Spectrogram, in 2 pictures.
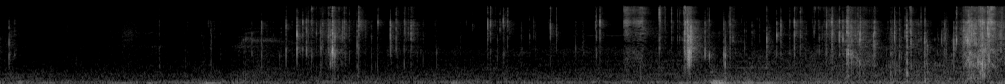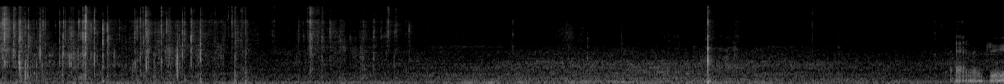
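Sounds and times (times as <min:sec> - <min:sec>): foil wrapper crinkling: 0:01.5 - 0:14.3.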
